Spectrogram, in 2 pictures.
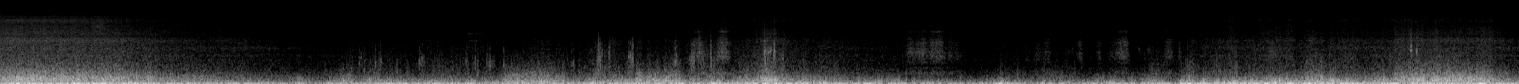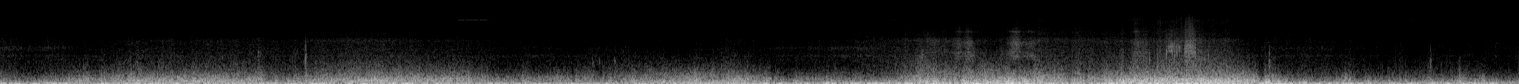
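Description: Wind buffeting a selfie-stick camera's microphone in flight under a tandem paraglider: a continuous low rumble that swells and eases in gusts, with a few brief rustles.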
